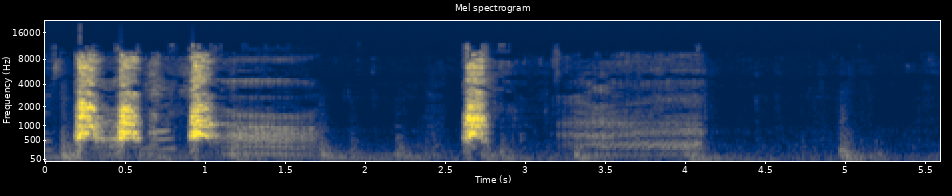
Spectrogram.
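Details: A dog gives three sharp barks in quick succession, then a drawn-out harmonic growling whine, one more sharp bark, another longer whining growl, and a faint final yip.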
